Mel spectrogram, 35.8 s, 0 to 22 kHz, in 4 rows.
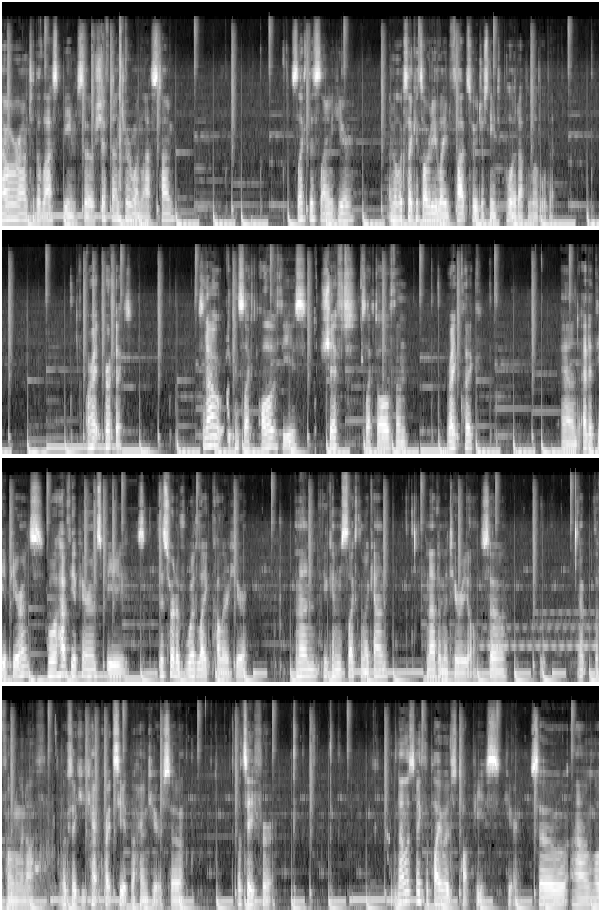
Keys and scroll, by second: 27.4-28.1 typing, 30.2-31.2 typing.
